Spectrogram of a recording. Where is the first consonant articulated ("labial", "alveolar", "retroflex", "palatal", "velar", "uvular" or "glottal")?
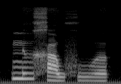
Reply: alveolar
